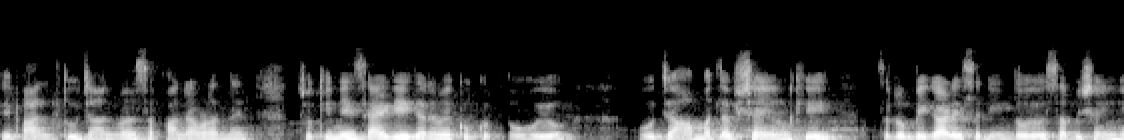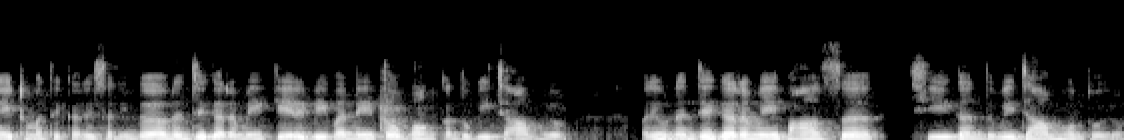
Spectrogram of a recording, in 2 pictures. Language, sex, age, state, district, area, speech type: Sindhi, female, 30-45, Maharashtra, Thane, urban, spontaneous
